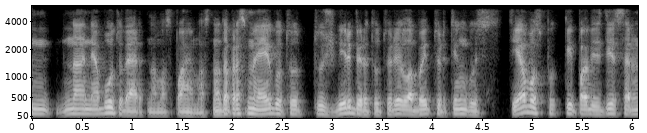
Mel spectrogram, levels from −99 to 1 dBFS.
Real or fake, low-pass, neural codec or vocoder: real; 5.4 kHz; none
